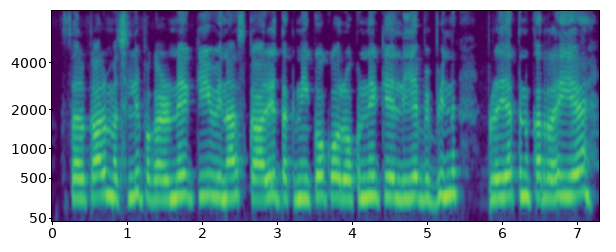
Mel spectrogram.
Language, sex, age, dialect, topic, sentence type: Hindi, female, 18-24, Awadhi Bundeli, agriculture, statement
